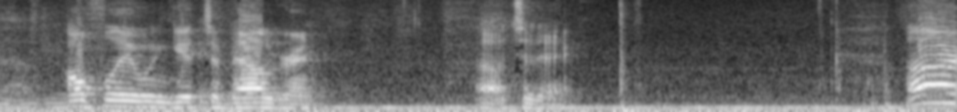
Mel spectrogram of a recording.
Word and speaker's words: Valgrind: That's how they want you to pronounce it, Valgrind, not Valgrind. They get angry about that. Whatever. Valgrind? Why they Valgrind. put the extra letter in though? Apparently it's from Norse mythology, and that's how it's pronounced.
